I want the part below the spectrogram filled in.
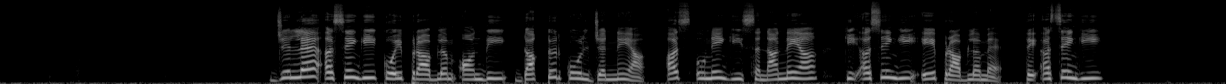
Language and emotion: Dogri, neutral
